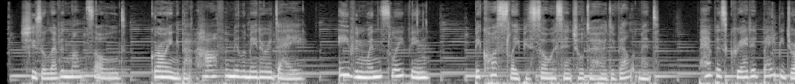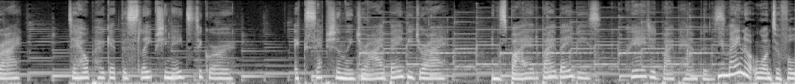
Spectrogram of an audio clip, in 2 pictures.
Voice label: english female voices british accent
